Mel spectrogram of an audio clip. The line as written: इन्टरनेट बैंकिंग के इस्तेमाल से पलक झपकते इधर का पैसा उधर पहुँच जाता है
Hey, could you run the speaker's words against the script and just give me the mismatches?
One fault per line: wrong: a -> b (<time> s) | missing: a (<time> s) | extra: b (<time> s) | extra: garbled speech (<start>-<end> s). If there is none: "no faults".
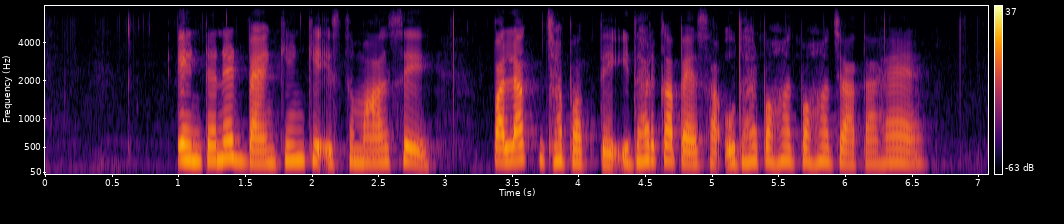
extra: पहुँच (5.6 s)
